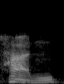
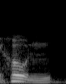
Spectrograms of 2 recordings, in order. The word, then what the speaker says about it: Haughton: your last name and i know it's hotten and i keep wanting to say houghton and it's wrong yes um the way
